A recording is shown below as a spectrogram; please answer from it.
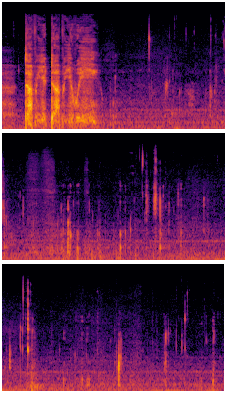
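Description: Close-miked eating of mac and cheese: a loud wet bite and mouth sounds in the first second or so, then soft chewing with scattered small clicks and lip smacks.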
